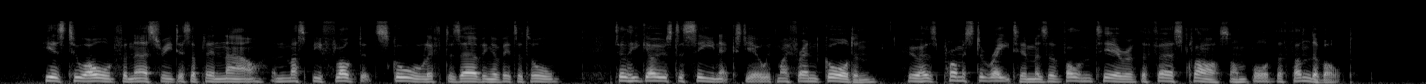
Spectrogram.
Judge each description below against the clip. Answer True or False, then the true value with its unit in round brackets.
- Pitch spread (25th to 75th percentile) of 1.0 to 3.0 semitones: False (3.8 semitones)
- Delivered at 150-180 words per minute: False (200 wpm)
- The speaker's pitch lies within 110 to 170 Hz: True (135 Hz)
